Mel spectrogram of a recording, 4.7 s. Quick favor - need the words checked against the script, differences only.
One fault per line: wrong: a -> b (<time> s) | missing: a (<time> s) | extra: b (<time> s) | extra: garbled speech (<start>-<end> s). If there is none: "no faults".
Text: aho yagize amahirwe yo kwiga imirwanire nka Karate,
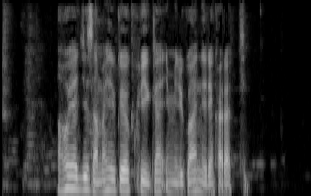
missing: nka (3.2 s)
